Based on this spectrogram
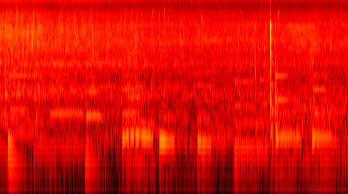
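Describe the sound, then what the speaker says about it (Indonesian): Spices for balado sautéing in a hot pan, a continuous close sizzle and crackle with occasional stirring scrapes and one sharp clink partway through, no voices. "Tumis heula sina layu."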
